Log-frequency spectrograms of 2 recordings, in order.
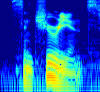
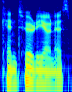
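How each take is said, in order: First: The word ends with the shorter '-ions'. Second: The word ends with an extra syllable, '-iones'. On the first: "the mispronunciation sounds better" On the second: "the correct pronunciation"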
